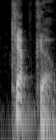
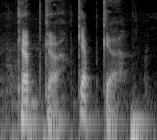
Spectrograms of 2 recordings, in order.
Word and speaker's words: Koepka: Koepka. I know. The O is silent for some reason.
